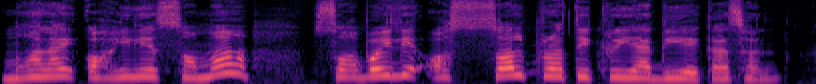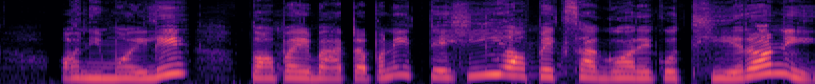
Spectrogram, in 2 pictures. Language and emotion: Nepali, surprised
